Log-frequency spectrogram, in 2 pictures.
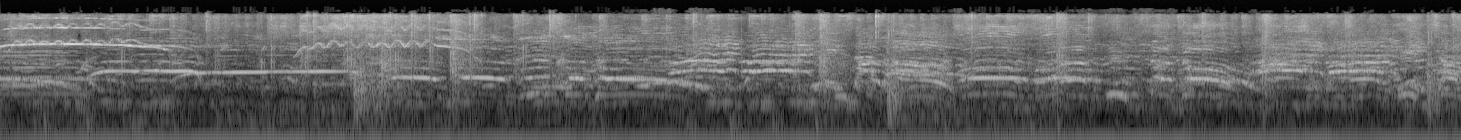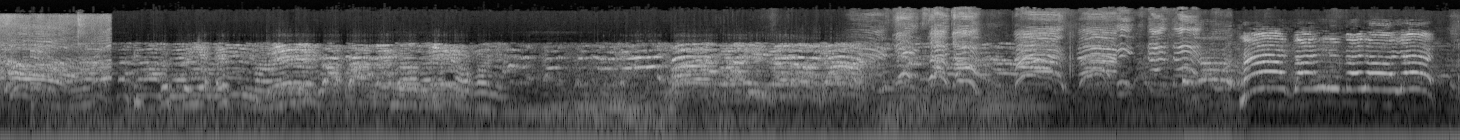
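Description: Protesters in cities of Iran during Chaharshanbe Suri, marching, chanting slogans against the Islamic Republic and burning images of Khomeini and Khamenei: a dense crowd of many voices shouts and chants continuously, with rising cheers, whoops and high-pitched yells layered over a steady roar of people.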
